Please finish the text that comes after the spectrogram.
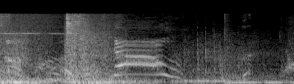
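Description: A spell being cast in Hogwarts Legacy: a bright whooshing burst of flame with a rising magical shimmer, over steady low game ambience, while a voice shouts in the foreground.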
